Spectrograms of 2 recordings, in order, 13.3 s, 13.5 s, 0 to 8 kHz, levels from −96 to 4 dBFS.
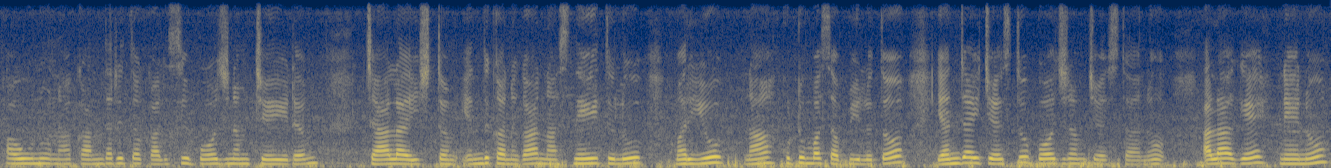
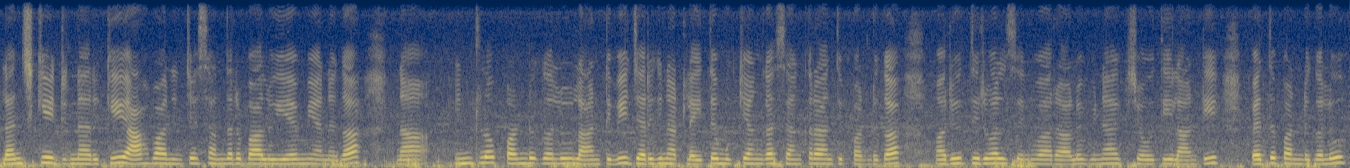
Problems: constant background noise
